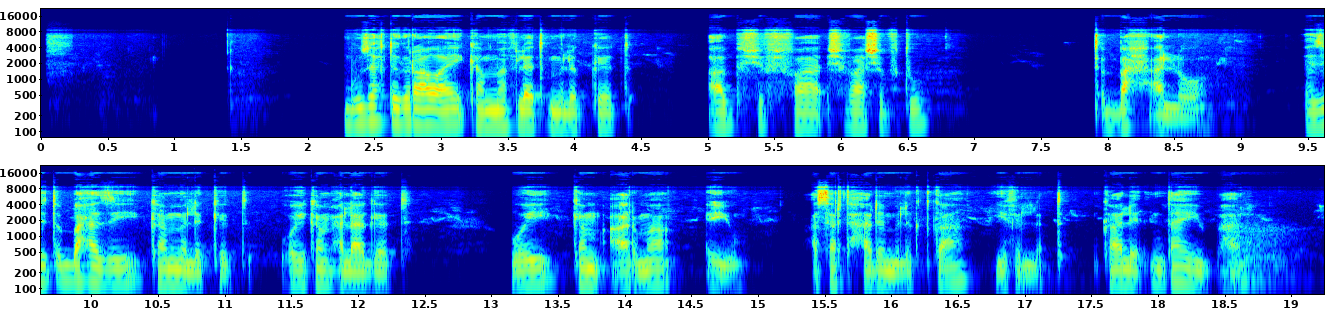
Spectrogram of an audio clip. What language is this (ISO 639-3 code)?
tir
